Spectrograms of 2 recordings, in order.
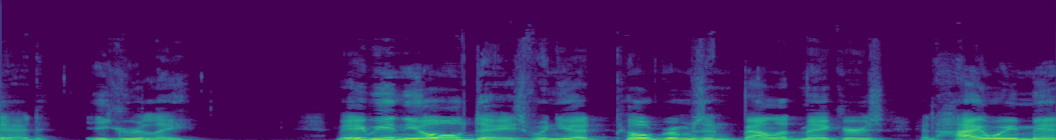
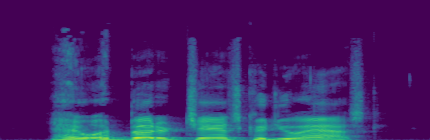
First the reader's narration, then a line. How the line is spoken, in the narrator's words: I cried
